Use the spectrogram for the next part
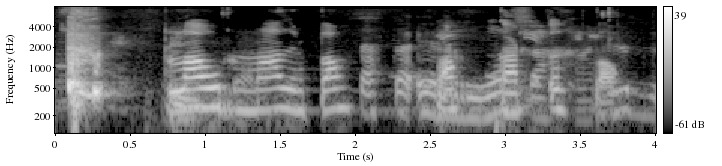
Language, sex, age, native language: Icelandic, male, 9, Icelandic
